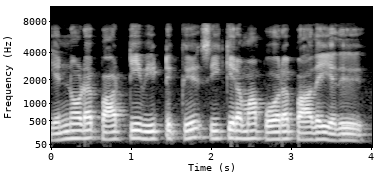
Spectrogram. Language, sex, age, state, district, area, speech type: Tamil, male, 30-45, Tamil Nadu, Pudukkottai, rural, read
